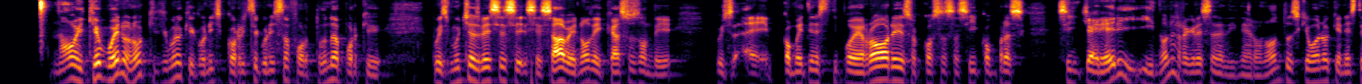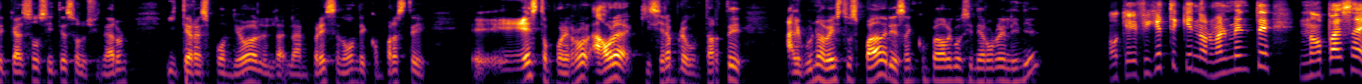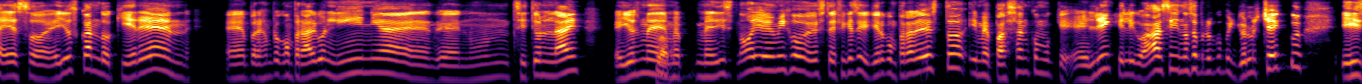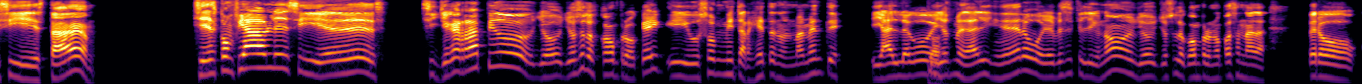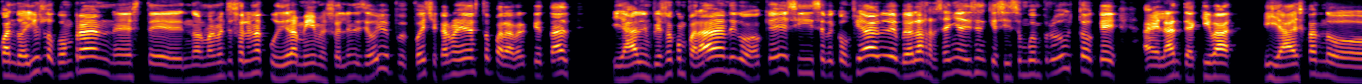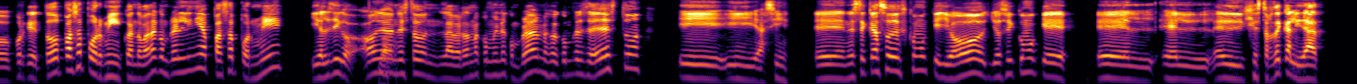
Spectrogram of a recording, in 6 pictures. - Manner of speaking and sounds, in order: none
- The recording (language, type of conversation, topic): Spanish, podcast, ¿Qué retos traen los pagos digitales a la vida cotidiana?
